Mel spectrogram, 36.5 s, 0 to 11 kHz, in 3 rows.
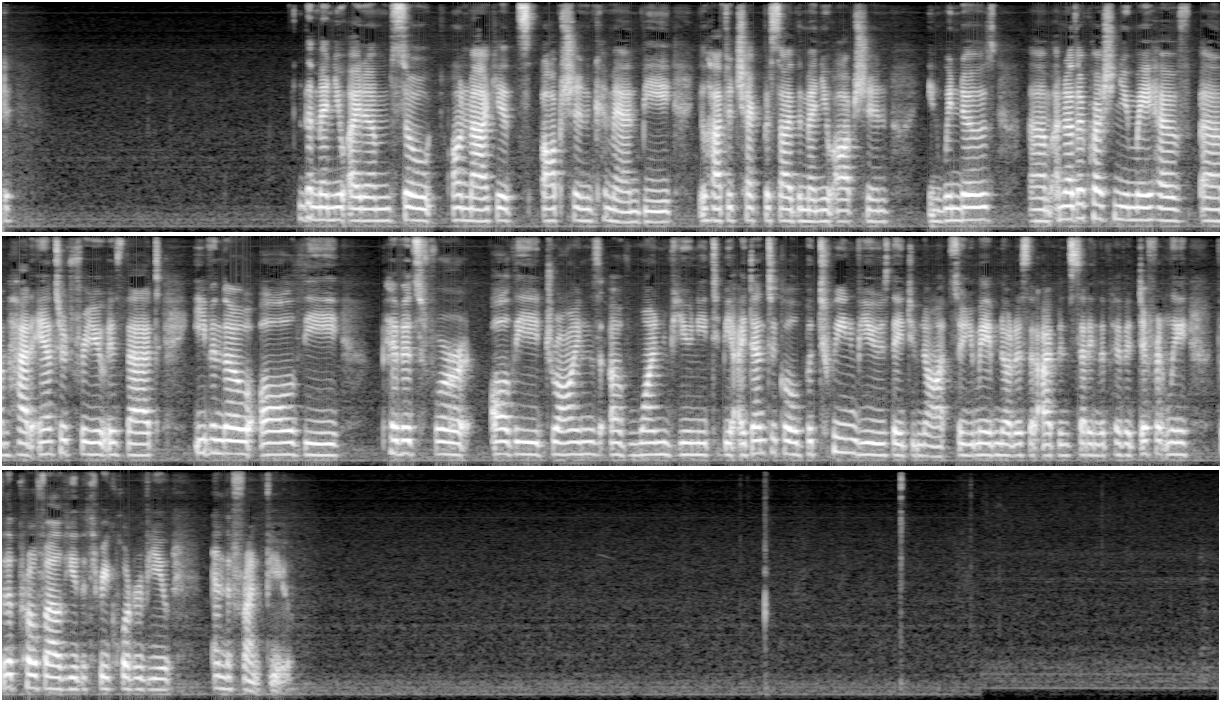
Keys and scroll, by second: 32.1 space.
